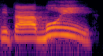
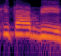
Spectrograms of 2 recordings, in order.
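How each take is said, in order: First: The word ends with a '-bui' sound. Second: The word ends with a plain '-bi' sound. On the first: The speaker calls it wrong. "nggak mungkin kita bertahan pada dhammah aslinya" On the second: The speaker calls it right. "Kan kitabi dibaca"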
